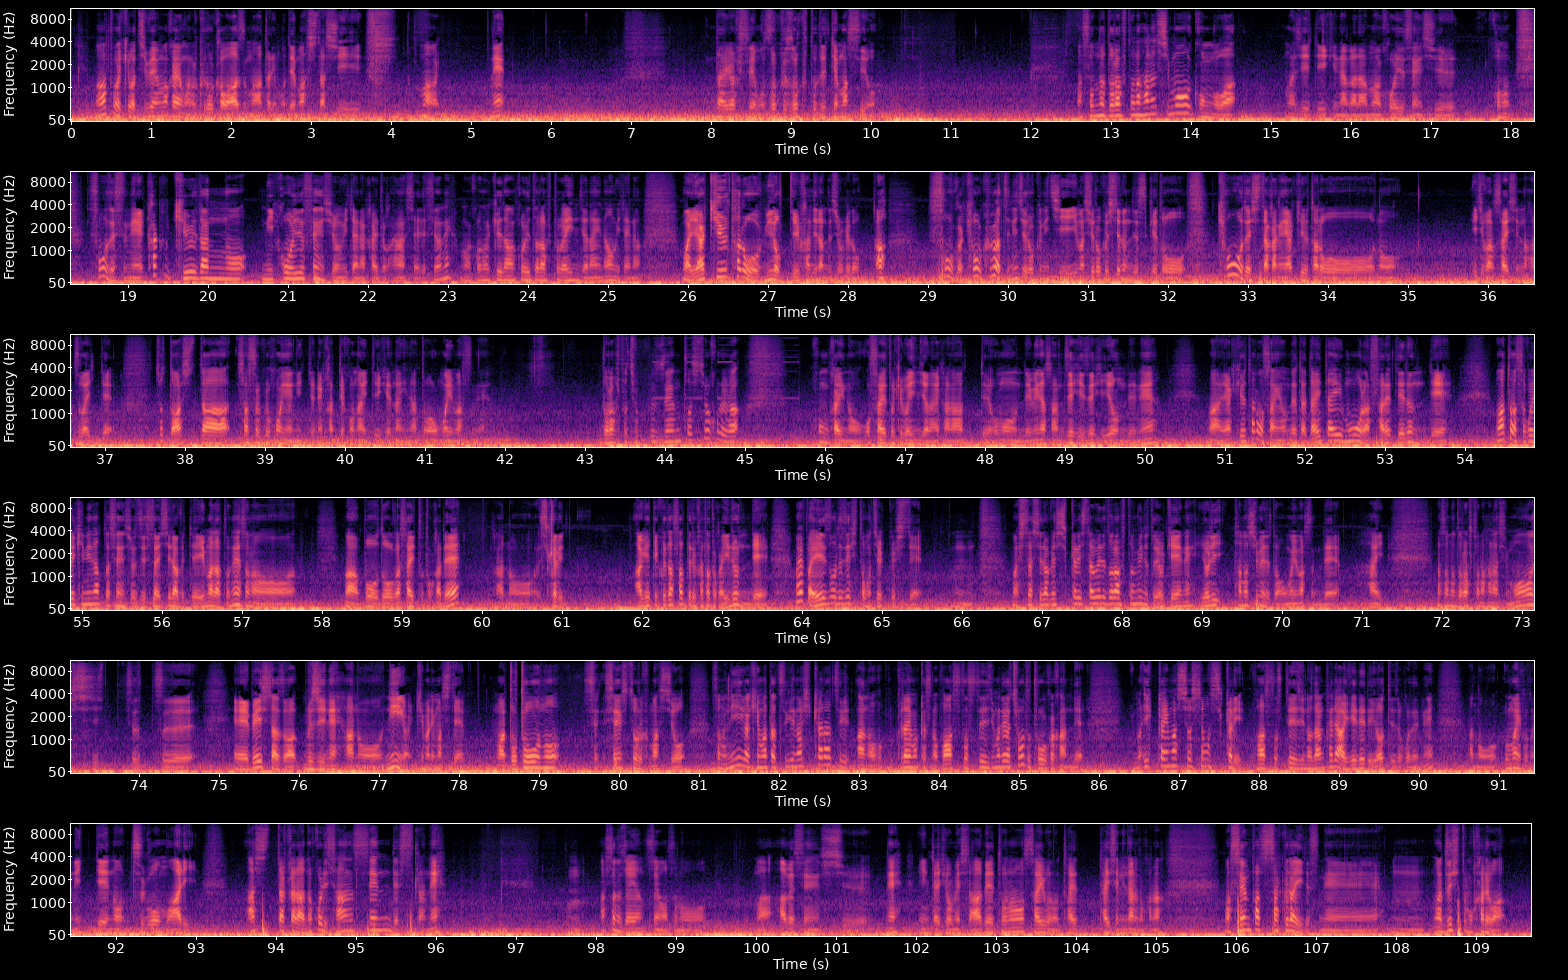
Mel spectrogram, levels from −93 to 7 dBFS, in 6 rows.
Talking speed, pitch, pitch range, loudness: 345 characters per minute, 105 Hz, 95-125 Hz, -22 LUFS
